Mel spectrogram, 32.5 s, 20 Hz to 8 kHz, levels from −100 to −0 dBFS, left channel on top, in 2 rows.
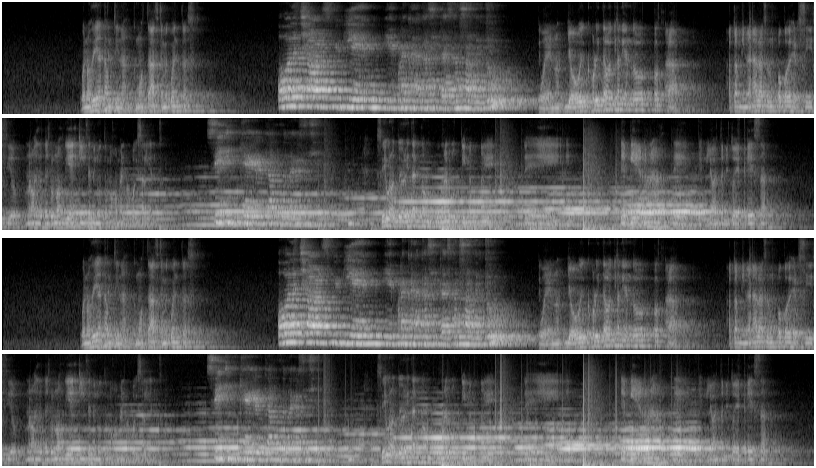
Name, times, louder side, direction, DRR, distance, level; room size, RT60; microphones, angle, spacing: voice 1, 1.6-3.8 10.7-13.5 14.5-19.4 23.1-23.3 23.7-26.1 26.7-27.6 28.6-31.5, left 1 dB, 10° left, 5 dB, 0.5 m, -36 dB
voice 2, 5.5-9.9 20.3-22.6, right 1 dB, 35° right, -6 dB, 2.4 m, -30 dB
sound 1, 17.2-30.2, right 5 dB, 75° right, 0.6 m, -29 dB
7.3 x 5.5 x 6.7 m, 2.1 s
head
